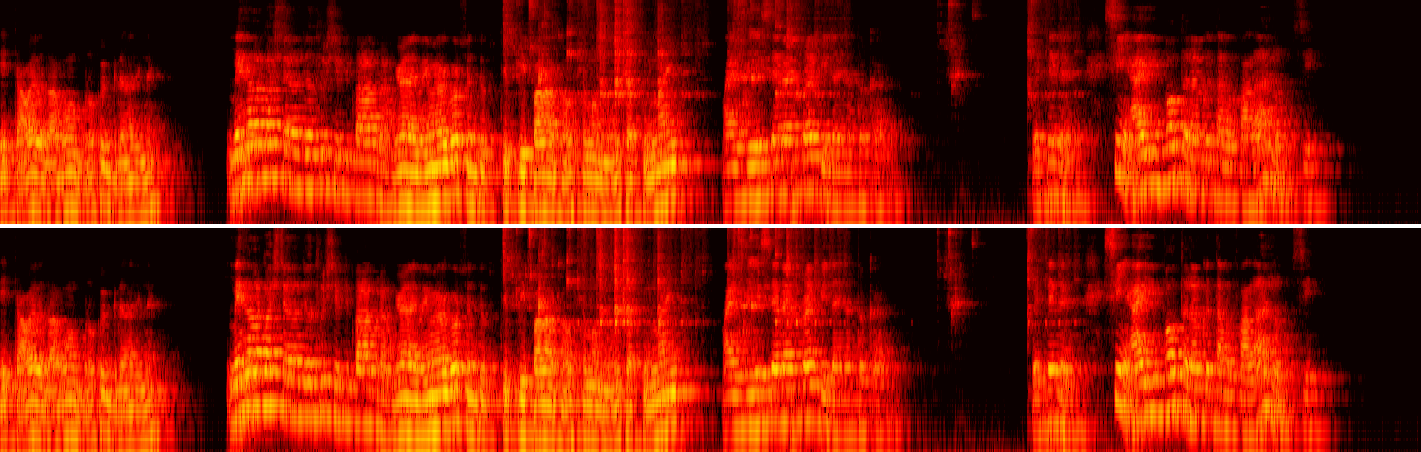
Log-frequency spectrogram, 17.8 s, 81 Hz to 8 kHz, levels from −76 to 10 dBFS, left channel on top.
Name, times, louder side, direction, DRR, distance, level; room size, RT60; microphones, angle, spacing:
voice 1, 0.0-2.0 4.9-8.5, equal, ahead, 3 dB, 0.4 m, -25 dB
voice 2, 2.8-5.0 9.0-11.2 12.9-16.4, right 2 dB, 40° right, 0 dB, 1.1 m, -27 dB
sound 1, 5.1-14.0, right 2 dB, 25° right, 0.8 m, -39 dB
6.9 x 3.2 x 4.5 m, 0.90 s
head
